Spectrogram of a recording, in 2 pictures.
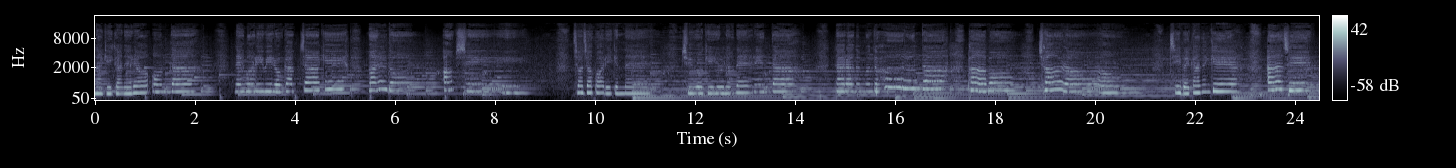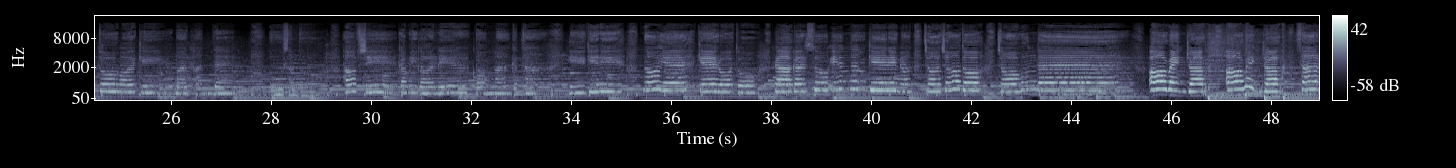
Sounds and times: Music: 0.0s - 48.9s.

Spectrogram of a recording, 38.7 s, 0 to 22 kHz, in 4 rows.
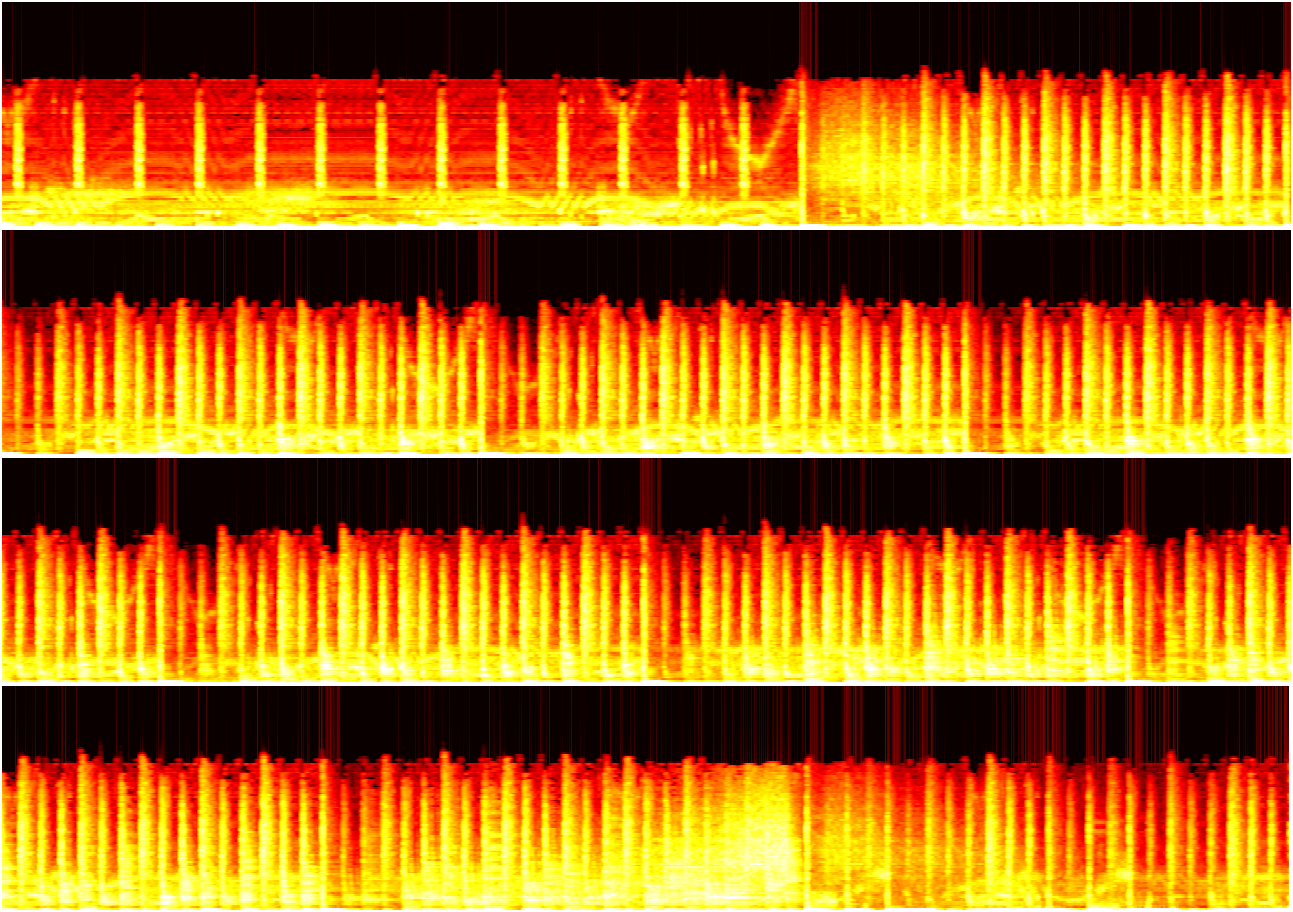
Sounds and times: Dubstep: 0.0s - 38.6s.

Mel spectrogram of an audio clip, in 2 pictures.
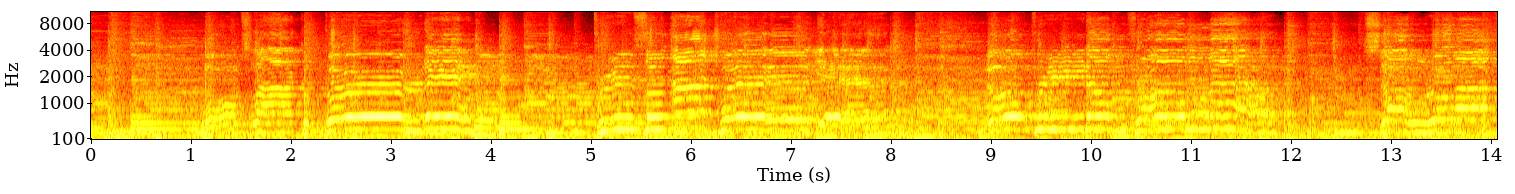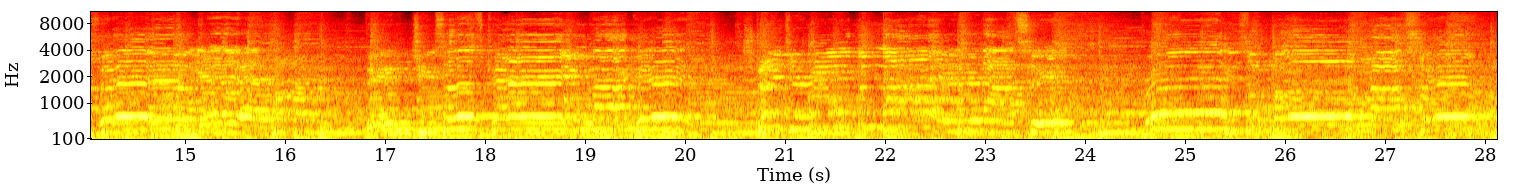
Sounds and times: Blues: 0.0s - 28.1s.

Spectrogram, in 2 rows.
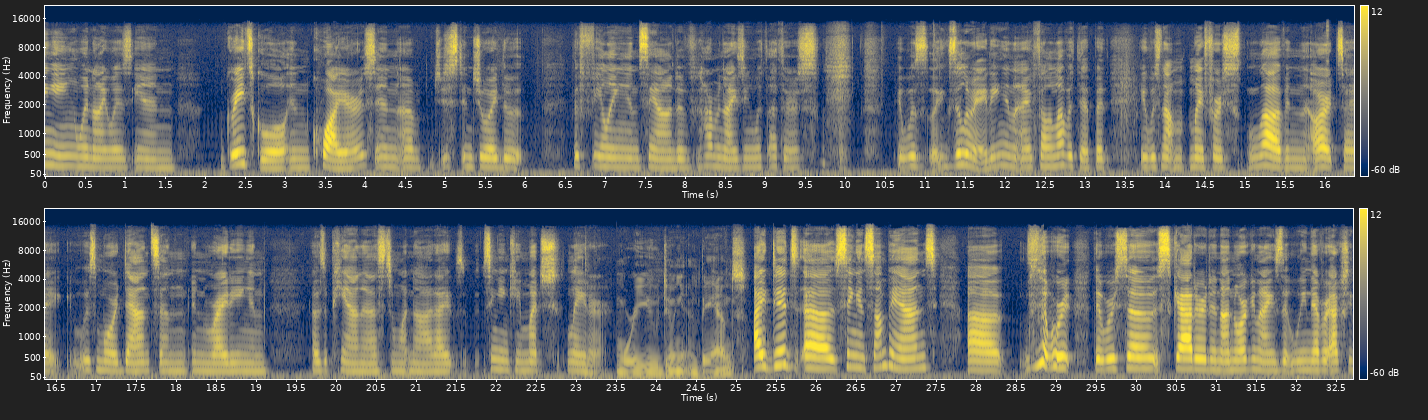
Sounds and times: Speech: 19.7s - 32.7s.

